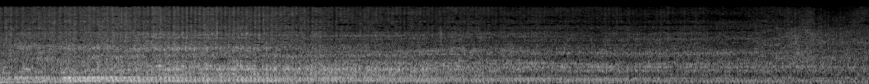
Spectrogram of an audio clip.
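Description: Small gasoline golf cart engine running steadily as the cart pulls away, its drone fading over several seconds as it drives off.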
